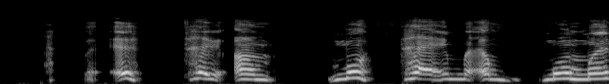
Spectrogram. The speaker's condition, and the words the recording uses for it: Cerebral palsy. And it affects my speech. In case you didn't notice.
